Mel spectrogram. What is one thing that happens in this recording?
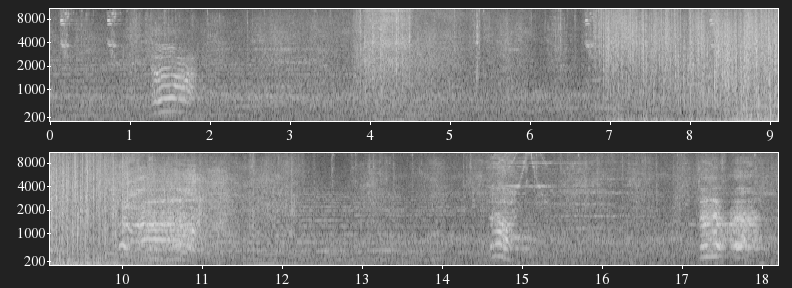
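Wind howls and gusts in a snowstorm, swelling to a loud, deep roar midway.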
